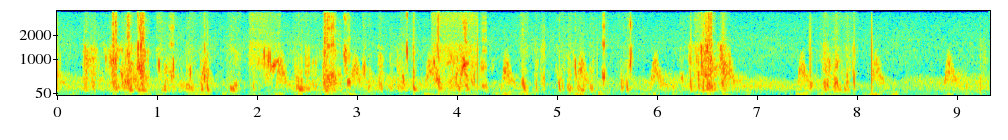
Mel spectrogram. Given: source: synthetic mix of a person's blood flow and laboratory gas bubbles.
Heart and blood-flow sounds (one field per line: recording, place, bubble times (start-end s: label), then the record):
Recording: Doppler ultrasound of blood flow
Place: subclavian vein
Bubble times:
0.00-0.06 s: bubbles
0.26-0.95 s: bubbles
1.00-1.56 s: bubbles
1.71-1.85 s: bubbles
1.92-2.25 s: bubbles
2.37-2.98 s: bubbles
3.06-3.17 s: bubbles
3.21-3.29 s: bubbles
3.33-3.64 s: bubbles
3.74-4.38 s: bubbles
4.63-4.90 s: bubbles
4.99-5.30 s: bubbles
5.33-5.39 s: bubbles
5.43-5.53 s: bubbles
5.62-5.78 s: bubbles
6.23-6.74 s: bubbles
7.52-7.60 s: bubbles
7.63-8.02 s: bubbles
From the record:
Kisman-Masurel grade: 232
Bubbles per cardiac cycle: several, 3 to 8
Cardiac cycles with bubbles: 50 to 99%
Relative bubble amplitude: moderate (0.250 to 0.450)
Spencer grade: 3 (all of the cardiac periods contain showers or single bubble signals, but not dominating or overriding the cardiac motion signals)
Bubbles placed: anywhere in the cardiac cycle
